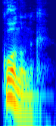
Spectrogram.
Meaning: Germanic king
- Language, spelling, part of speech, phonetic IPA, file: Russian, конунг, noun, [ˈkonʊnk], Ru-конунг.ogg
